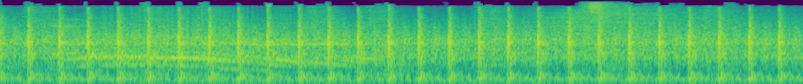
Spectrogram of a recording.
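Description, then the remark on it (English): Automatic gunfire as the shooter Bolin fires from the hip, rattling off in one loud, unbroken burst, with rapid, evenly spaced sharp cracks of about ten per second for nearly three seconds. No voices are heard. “Shooting from the hip, Bolin stitched him crotch to sternum.”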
